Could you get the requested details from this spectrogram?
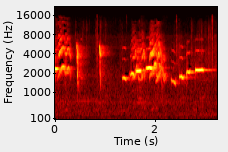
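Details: Cockatiel singing as playback for teaching pet cockatiels to sing: clear whistled notes around mid-high pitch, several sliding and rising, between harsh buzzy chirps, with short loud bursts about every half second and a faint steady indoor hum.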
